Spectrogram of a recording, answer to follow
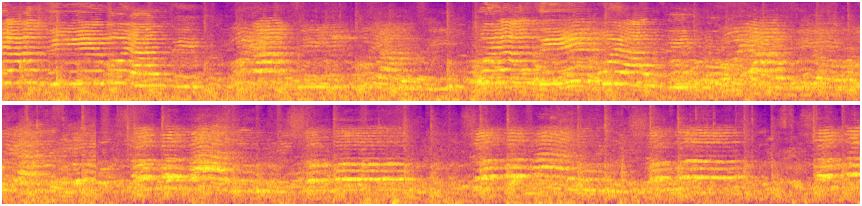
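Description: A group of children's voices singing a Luhya folk dance song in short repeated phrases, each about a second long with brief gaps between them.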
